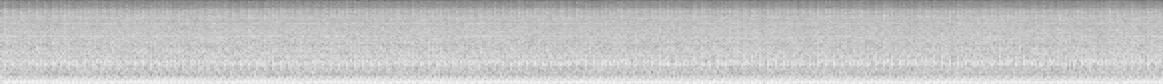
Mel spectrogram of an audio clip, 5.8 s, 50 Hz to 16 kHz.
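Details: Cub Cadet Super LT1554 with a 27hp Kohler V-twin, 500+ hours, after head gasket replacement and throttle cable adjustment: loud, steady V-twin beat at constant speed, no hunting or misfires; much better, though rpm could still come up more.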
